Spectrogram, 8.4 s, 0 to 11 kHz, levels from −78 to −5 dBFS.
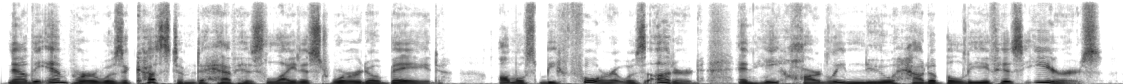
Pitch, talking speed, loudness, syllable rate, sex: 145 Hz, 180 wpm, -16 LUFS, 5.3 syllables/s, male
